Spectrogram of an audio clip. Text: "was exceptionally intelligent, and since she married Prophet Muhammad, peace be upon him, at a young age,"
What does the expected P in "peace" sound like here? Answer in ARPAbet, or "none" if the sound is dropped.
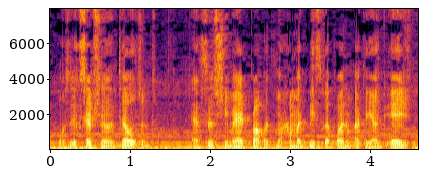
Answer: B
